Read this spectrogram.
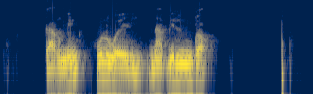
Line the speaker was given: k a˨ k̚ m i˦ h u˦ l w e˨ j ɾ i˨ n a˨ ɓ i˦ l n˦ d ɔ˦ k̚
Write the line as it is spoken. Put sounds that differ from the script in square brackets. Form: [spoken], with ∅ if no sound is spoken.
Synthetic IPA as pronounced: k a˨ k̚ m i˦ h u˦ l w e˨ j ɾ i˨ n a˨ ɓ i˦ l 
